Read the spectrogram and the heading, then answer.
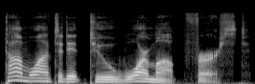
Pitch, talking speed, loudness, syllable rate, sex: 120 Hz, 140 wpm, -17 LUFS, 3.3 syllables/s, male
